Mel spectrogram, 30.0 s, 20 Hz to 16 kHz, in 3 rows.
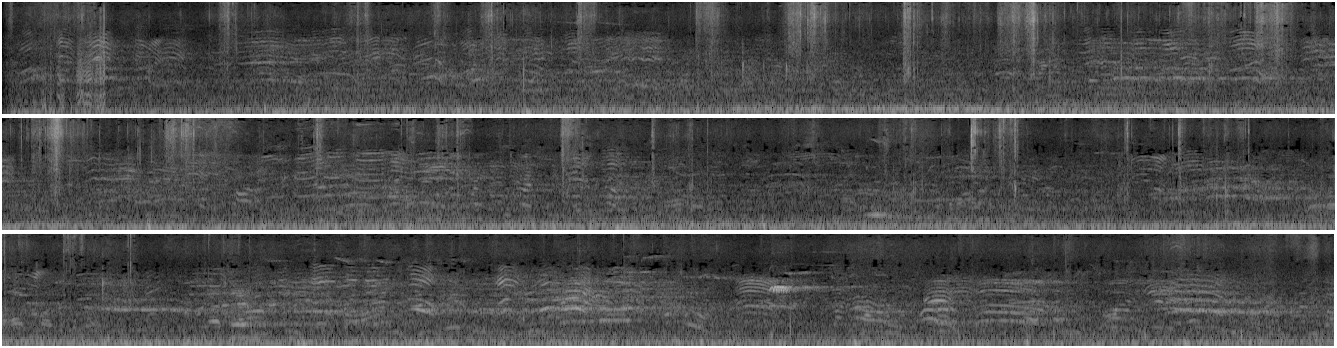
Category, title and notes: Soundscapes > Other
2025 OCT-Kids Football- london holland park saturday
it was recorded in Holland Park in London in October 2025. it was one fine day.
2025, field-recording, football, hollandpark, kids, london, october, saturday, shouting, soccer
